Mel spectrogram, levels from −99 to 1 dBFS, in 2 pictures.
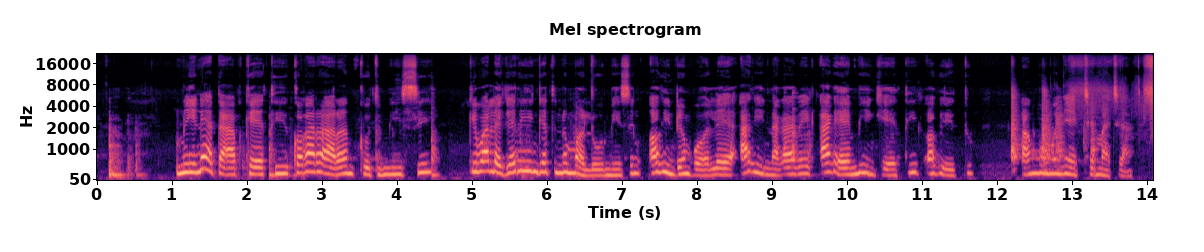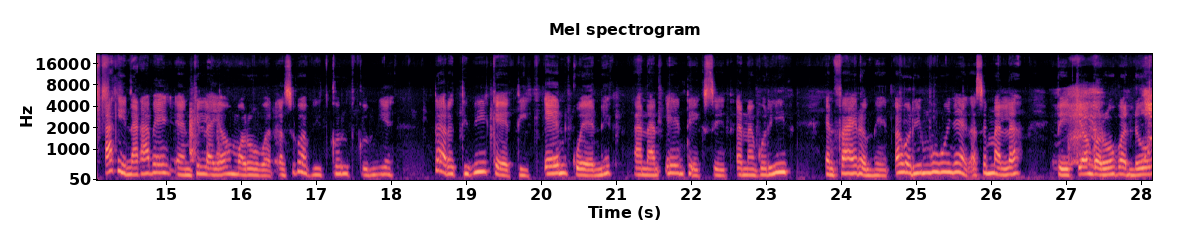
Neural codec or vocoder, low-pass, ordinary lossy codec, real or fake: vocoder, 44.1 kHz, 128 mel bands every 512 samples, BigVGAN v2; none; none; fake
